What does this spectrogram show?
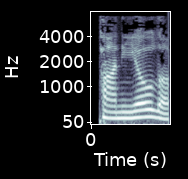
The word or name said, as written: paniolo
